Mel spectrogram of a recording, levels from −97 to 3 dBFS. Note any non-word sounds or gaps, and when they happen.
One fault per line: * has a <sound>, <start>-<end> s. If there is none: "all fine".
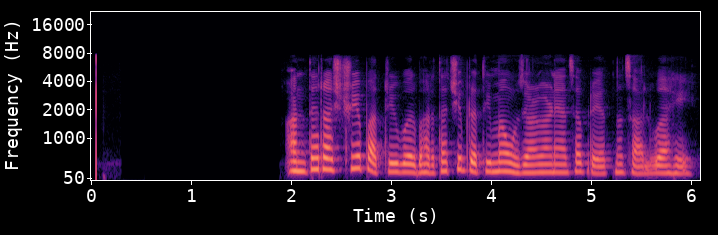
all fine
